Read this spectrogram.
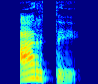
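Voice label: "ARTE", Spanish, female; mekanta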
